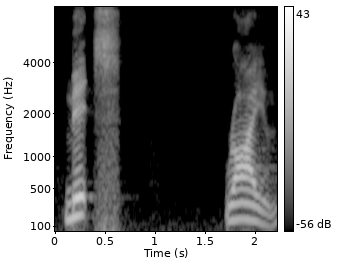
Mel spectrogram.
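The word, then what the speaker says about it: מִצְרַיִם: still closes a syllable in the case of mitzrayim we have MIT's Ryan and the Shiva is a stop it's a silent Shiva and it closes that syllable out but in the case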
